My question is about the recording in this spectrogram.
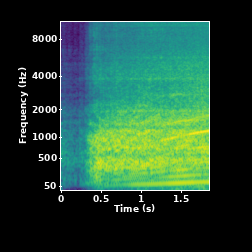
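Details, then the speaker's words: Yamaha Ray Z scooter clutch noise: a steady whirring drone from the drive side with a faint rising whine on top. Clutch cover bearing (No. 6202) noise; the bearing is replaced. "இந்த வீடியோல நாம என்ன பார்க்க போறோம் அப்படின்னா Yamaha ரேட்ல clutch sound வந்து வருது நல்லா இனிப்பா"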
